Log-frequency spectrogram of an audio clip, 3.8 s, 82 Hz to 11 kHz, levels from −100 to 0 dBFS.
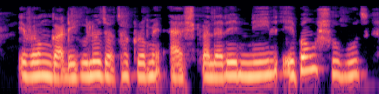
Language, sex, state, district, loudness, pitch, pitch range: Bengali, female, West Bengal, Dakshin Dinajpur, -17 LUFS, 220 Hz, 210-225 Hz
